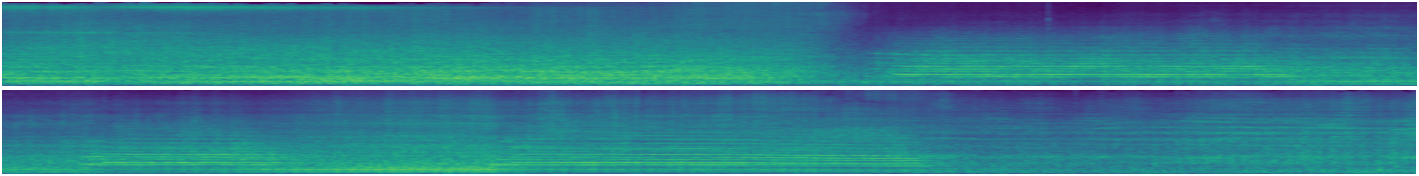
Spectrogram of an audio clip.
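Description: Diesel freight locomotives running close past. Then a CSX freight locomotive's multi-tone air horn sounds a long, a short and a long blast as the train nears a road crossing: the warning for the crossing. It ends with double-stack container cars rolling past, their wheels clattering over the rails.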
